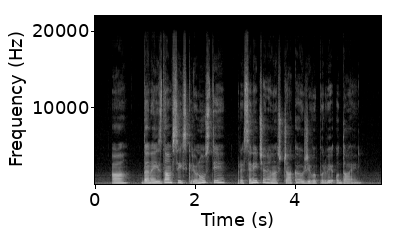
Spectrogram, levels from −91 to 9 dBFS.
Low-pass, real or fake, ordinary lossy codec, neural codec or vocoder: 19.8 kHz; fake; none; vocoder, 44.1 kHz, 128 mel bands every 256 samples, BigVGAN v2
